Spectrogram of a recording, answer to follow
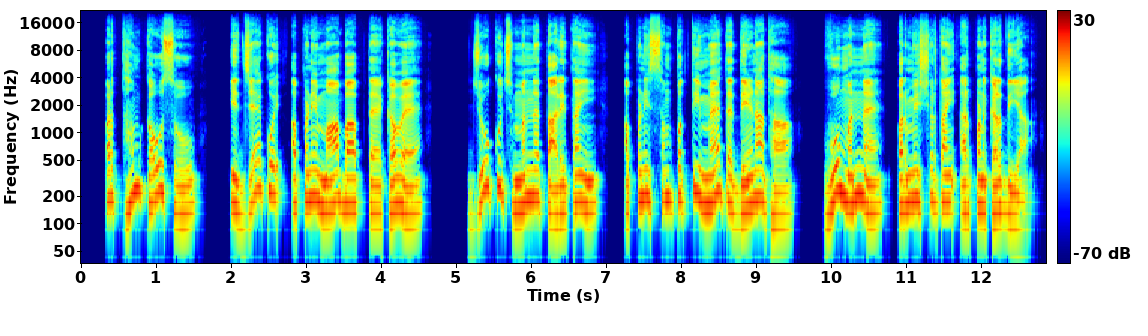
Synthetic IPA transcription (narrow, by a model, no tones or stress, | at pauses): pɐɾt̪ʰɐmkɐoso | ked͡ʒɛːkoːiɐpɽ̃emãːbaːp̚t̪ɛkɐʋɛ | d͡ʒoːkʊt͡ʃʰmɐnːɛt̪aːɾet̪ãːĩ | ɐpɽ̃isɐ̃mpət̪ːimɛ̃t̪̬ɛd̪eːɽ̃at̪ʰa | ʋomɐnːɛpɐɾmeːsʋəɾt̪aːɦĩʔɐɾpəɽ̃kɐɾd̪ɪja̰ː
